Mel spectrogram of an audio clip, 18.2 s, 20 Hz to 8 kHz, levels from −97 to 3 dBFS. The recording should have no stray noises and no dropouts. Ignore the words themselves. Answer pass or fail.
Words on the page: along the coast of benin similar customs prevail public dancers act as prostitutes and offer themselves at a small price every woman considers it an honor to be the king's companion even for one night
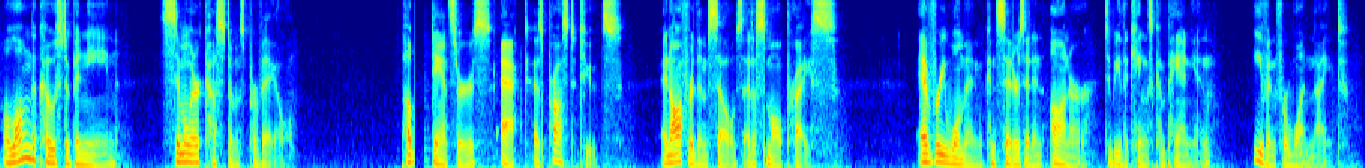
fail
